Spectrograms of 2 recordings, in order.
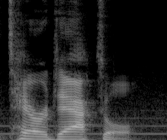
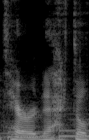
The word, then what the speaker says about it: pterodactyl: They forgot to pronounce the P and pterodactyl. Did God, you're not supposed to pronounce it.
